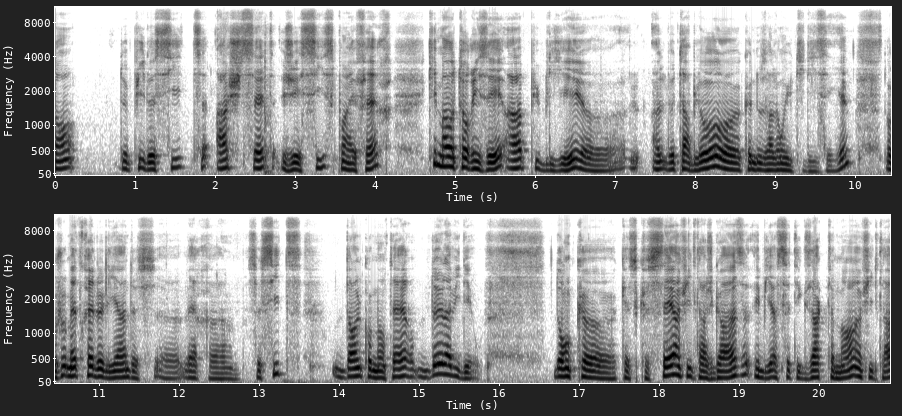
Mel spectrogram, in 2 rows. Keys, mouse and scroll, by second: 0.2 click, 7.1 scroll down 2, 7.8 scroll down 2, 8.9 scroll up 2, 16.1 scroll down 1, 16.9 scroll up 2.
